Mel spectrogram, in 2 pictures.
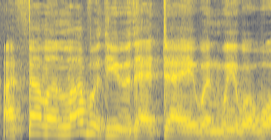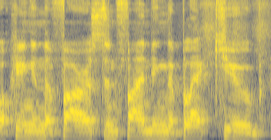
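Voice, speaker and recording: A man playing an earnest, awkward middle-aged lover in an amateur parody audio play, with deliberately stilted delivery. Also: medium pitch, lightly acted. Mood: earnest, tender.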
